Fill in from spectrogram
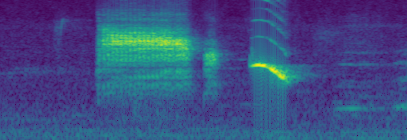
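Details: Common iora, male and female in a breeding enclosure being matched for mating: a long grating buzz, a brief blip, then a single bright whistle gliding downward.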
